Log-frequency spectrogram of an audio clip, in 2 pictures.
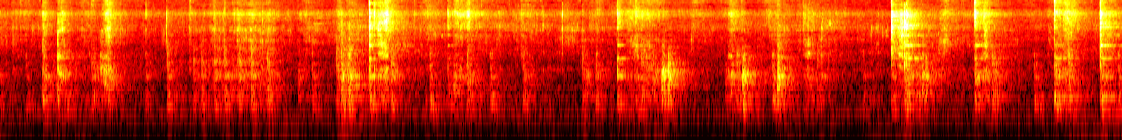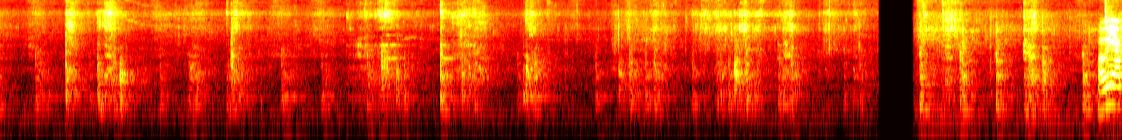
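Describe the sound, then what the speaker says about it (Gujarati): Spices being stirred into okra curry in a pan make repeated scraping and clinking strokes with a soft sizzle underneath, moderately quiet and close, with a brief gap near the end. "હવે આ રીતે બધા મસાલા છે તે મિક્સ કરી દઈશું."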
